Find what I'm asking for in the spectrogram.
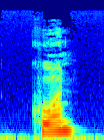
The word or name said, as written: KORNENES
